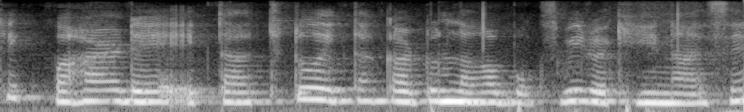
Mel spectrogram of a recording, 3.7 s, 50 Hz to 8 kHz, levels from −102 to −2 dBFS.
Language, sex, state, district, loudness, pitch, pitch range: Nagamese, male, Nagaland, Dimapur, -15 LUFS, 245 Hz, 230-255 Hz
